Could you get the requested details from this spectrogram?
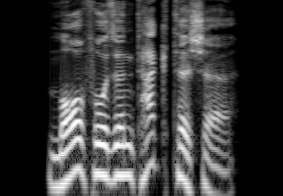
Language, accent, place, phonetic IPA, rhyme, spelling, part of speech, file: German, Germany, Berlin, [mɔʁfozynˈtaktɪʃə], -aktɪʃə, morphosyntaktische, adjective, De-morphosyntaktische.ogg
- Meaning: inflection of morphosyntaktisch: 1. strong/mixed nominative/accusative feminine singular 2. strong nominative/accusative plural 3. weak nominative all-gender singular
